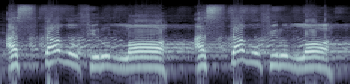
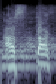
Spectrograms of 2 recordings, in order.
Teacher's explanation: এখানে কাফ নয় গয়েন উচ্চারণ হবে, আস্তাগফিরুল্লাহ আস্তাগফিরুল্লাহ, যেখানে হবে গয়েন সেখানে আমরা কাফ উচ্চারণ করি আস্তাক বলি, এটা ভুল।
